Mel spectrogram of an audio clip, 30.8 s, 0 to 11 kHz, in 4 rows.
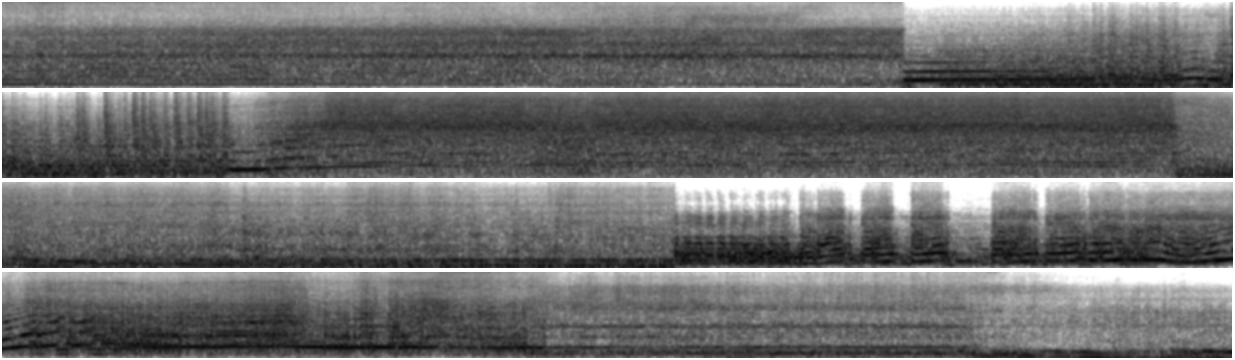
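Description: The turbocharged 20B three-rotor rotary engine of a Mazda6 SP drag car, heard from inside the car, idling and revving hard in several cut-together stretches, its pitch climbing and falling repeatedly. For several seconds near the middle a loud, steady rushing noise covers the engine.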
